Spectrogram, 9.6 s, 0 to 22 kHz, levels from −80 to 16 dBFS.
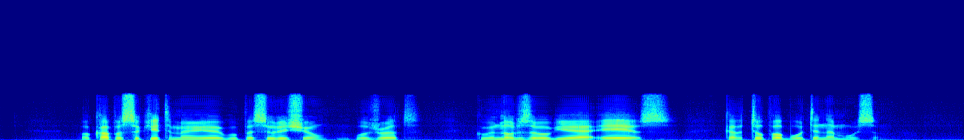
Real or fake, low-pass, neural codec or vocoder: fake; 7.2 kHz; codec, 16 kHz, 0.2 kbps, FocalCodec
